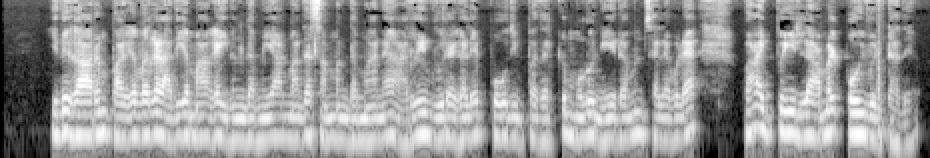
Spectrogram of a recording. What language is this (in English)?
Tamil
